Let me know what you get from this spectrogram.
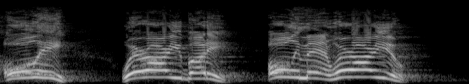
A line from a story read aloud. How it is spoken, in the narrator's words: We yelled out into the yard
